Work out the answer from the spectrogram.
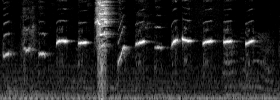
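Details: Singing cockatiel gives a steady string of short bright whistled notes, about three per second, broken midway by one loud harsh burst followed by an upward-sliding whistle.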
